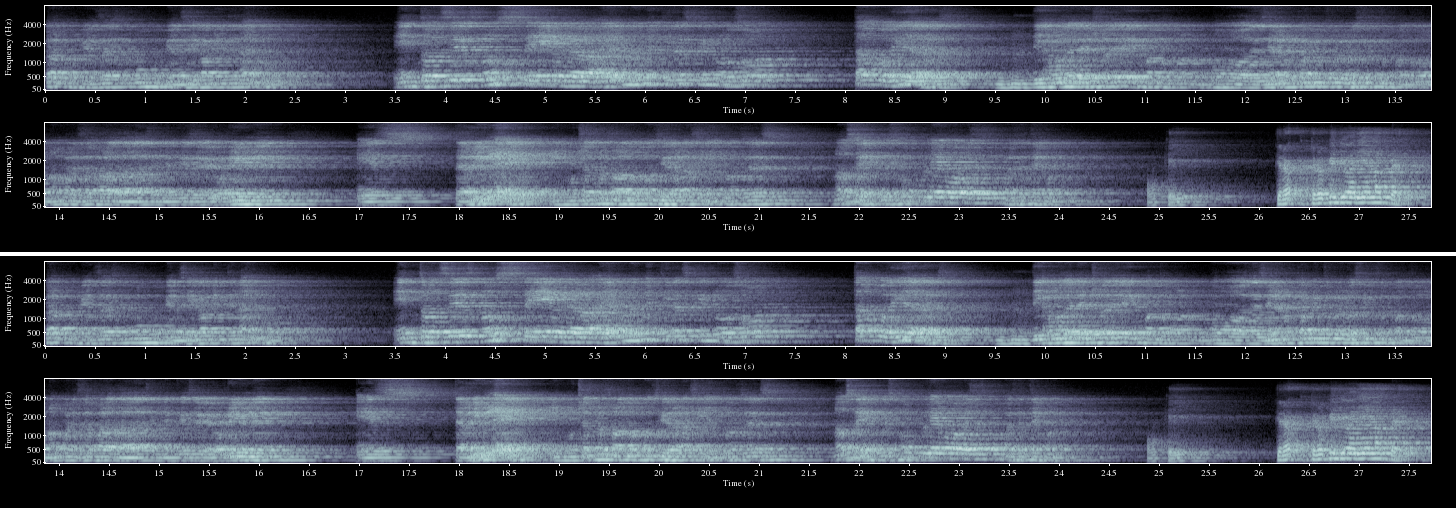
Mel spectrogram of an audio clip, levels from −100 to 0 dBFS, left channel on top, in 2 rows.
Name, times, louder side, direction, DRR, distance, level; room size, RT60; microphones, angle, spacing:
voice 1, 0.0-2.4 3.5-7.5 8.1-9.0 9.8-16.4 17.0-17.6 18.0-21.5 21.7-24.0, right 1 dB, 65° right, -7 dB, 2.3 m, -25 dB
voice 2, 9.5-9.9 24.9-25.3 26.2-27.5, left 1 dB, 15° left, -2 dB, 0.5 m, -23 dB
7.3 x 6.4 x 6.8 m, 2.3 s
head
